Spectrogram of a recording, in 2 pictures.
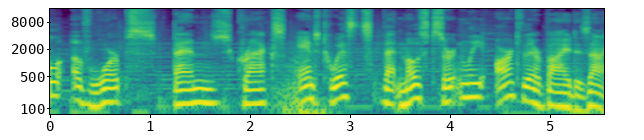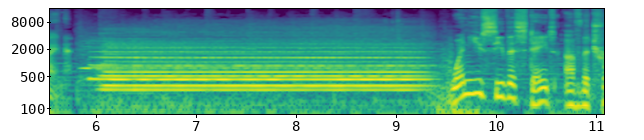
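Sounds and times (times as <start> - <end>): locomotive air horn: 5.8 - 9.6.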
